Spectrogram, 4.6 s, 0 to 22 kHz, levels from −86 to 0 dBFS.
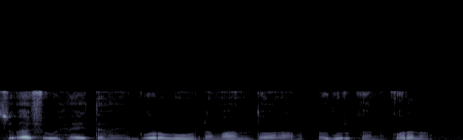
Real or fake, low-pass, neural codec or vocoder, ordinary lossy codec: fake; none; codec, 16 kHz, 16 kbps, FunCodec, trained on LibriTTS, 50 frames a second; none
